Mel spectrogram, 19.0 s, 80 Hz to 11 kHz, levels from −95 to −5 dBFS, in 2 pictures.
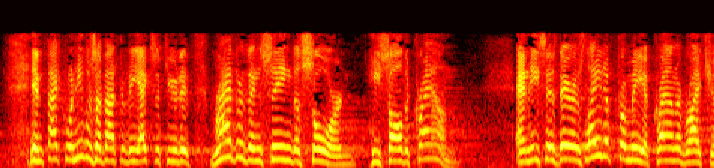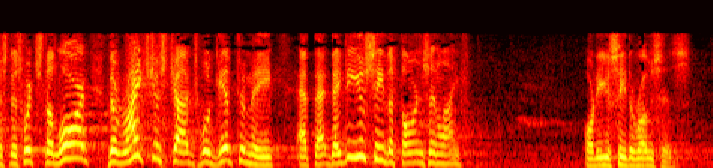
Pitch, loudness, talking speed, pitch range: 220 Hz, -24 LUFS, 180 wpm, 175-255 Hz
